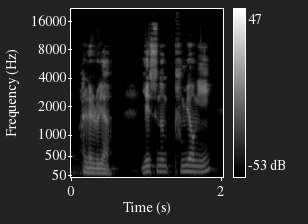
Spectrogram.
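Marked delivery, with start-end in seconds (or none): none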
